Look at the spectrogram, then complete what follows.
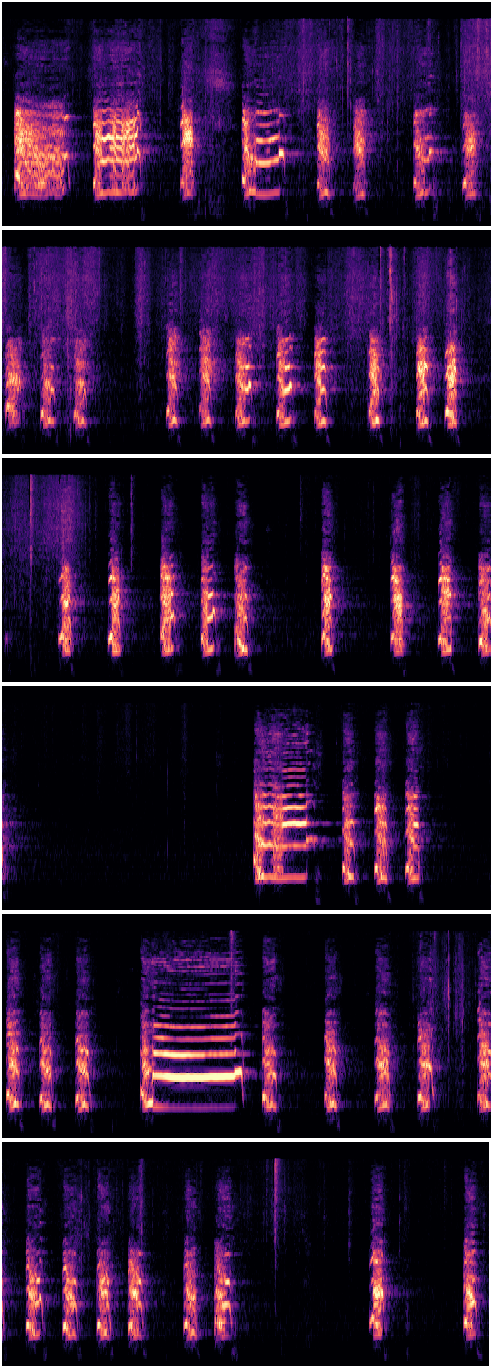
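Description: Beagle giving tongue as it runs a rabbit alone: a steady string of short, pitched barks, about two a second. The barking stops for a couple of seconds past the middle, then comes one long held bay, and the quick barks start again.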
